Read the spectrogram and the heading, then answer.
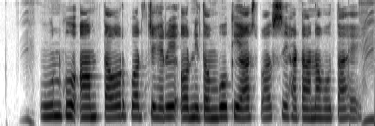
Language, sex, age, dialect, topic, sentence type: Hindi, female, 18-24, Awadhi Bundeli, agriculture, statement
